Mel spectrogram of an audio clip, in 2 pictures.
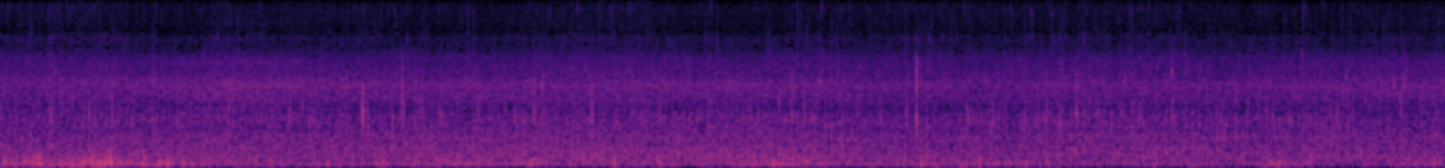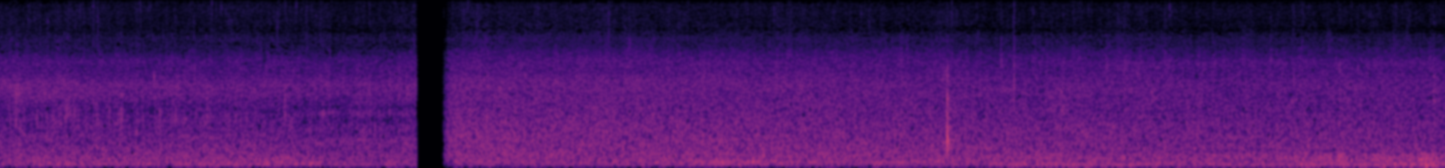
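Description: Heavy rain pouring steadily on lawns and paving, with a few louder drops ticking close by. The sound cuts out for a split second about two-thirds of the way through.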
